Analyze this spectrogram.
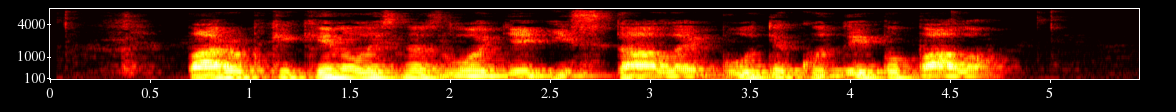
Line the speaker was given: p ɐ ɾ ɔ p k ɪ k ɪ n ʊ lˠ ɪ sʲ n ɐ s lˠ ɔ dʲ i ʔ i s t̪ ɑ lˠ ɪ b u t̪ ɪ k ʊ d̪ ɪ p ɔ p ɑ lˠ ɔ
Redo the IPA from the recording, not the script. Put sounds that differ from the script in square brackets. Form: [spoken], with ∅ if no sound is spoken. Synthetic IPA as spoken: p [ɑ] ɾ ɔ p k ɪ k ɪ n ʊ lˠ ɪ sʲ n ɐ [z] lˠ ɔ dʲ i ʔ i s t̪ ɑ lˠ ɪ b u t̪ ɪ k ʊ d̪ ɪ p ɔ p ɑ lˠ ɔ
